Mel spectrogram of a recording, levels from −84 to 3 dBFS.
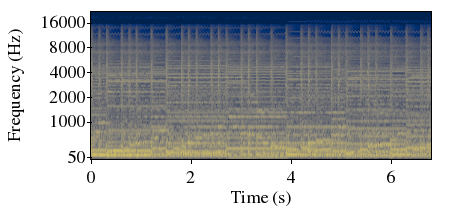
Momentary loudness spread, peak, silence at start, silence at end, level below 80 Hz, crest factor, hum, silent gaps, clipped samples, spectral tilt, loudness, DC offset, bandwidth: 3 LU; -2 dBFS; 0 s; 0 s; -40 dBFS; 16 dB; none; none; under 0.1%; -5 dB/octave; -17 LUFS; under 0.1%; 15.5 kHz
